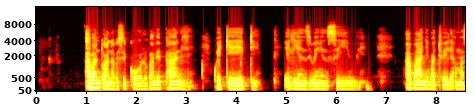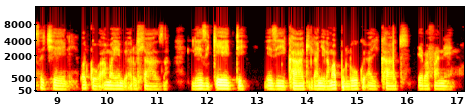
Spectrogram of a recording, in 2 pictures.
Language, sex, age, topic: North Ndebele, male, 18-24, education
